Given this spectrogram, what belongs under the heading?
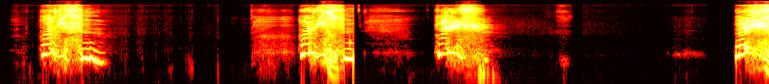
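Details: Sneezing fit induced by chhinkni sneezing powder: four forceful sneezes in quick succession, each preceded by a sharp intake, with nose blowing.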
